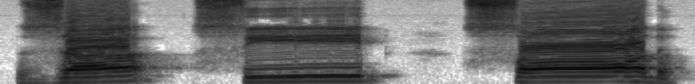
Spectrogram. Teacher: इन तीन हुरूफ ज सी सद को अदा करते वक्त सीटी की तरह तेज आवाज निकलती है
